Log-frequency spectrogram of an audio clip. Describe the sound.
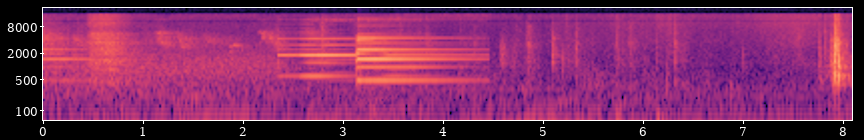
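A doorbell chime rings, a few clear bright tones struck in turn and left to ring out, faint against low rustling background noise, with a sharp click close to the end.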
